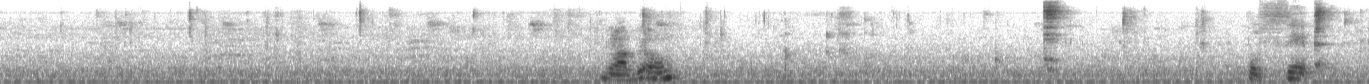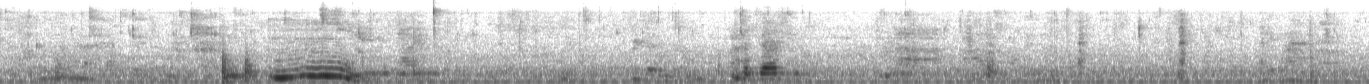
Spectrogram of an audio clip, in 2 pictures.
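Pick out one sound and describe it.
Two young women chew and smack their lips close to a microphone.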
